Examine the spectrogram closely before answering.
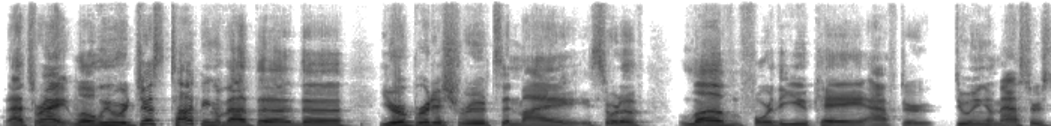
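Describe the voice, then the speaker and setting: A man's voice: on the high side, a bit bright, no room sound. Eager podcast host man, dry close sound. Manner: enthusiastic, chatty interviewer. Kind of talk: interview podcast.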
